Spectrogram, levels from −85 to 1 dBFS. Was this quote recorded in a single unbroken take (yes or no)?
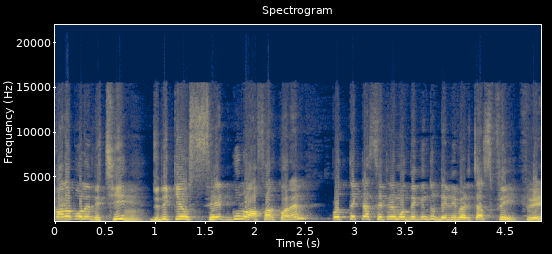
yes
